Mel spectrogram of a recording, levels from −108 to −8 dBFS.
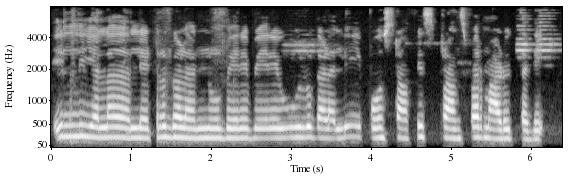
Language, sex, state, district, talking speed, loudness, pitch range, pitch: Kannada, female, Karnataka, Bijapur, 110 wpm, -17 LUFS, 200-220 Hz, 205 Hz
